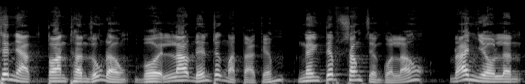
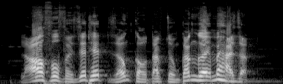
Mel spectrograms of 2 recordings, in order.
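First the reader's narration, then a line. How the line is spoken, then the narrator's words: Harsh shouting. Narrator (Vietnamese): tiếng quát tháo của tà kiếm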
